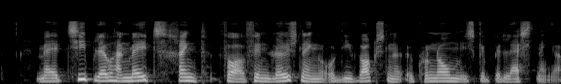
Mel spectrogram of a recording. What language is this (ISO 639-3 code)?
dan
